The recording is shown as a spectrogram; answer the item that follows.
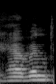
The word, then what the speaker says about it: haven't: বলবো, এই যে হ্যাজেন্ট, হ্যাভেন্ট, হ্যাজেন্ট, don't, doesn't, এই যে লাস্টে যে ঠ সাউন্ডটা এটা উচ্চারণ হয় না।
